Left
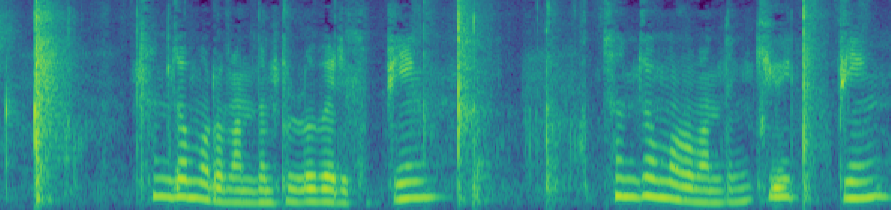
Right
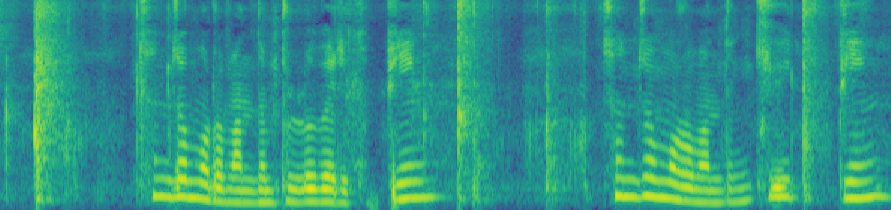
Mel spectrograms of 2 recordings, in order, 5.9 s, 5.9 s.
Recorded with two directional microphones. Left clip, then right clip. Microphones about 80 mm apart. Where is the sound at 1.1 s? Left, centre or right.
Right.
